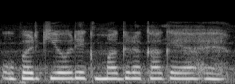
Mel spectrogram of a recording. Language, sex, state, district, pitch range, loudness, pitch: Hindi, female, Uttar Pradesh, Lucknow, 265-275 Hz, -14 LUFS, 270 Hz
